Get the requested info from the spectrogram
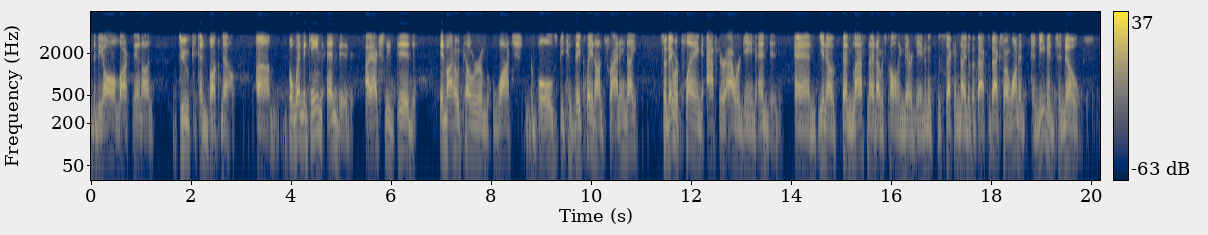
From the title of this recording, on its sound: Calls in Live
